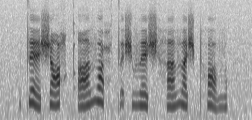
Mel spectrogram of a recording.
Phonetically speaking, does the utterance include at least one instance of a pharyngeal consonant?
yes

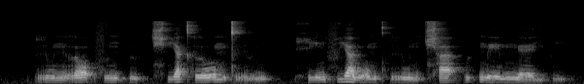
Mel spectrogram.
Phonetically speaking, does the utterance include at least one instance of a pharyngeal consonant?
no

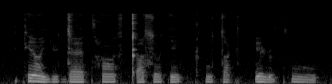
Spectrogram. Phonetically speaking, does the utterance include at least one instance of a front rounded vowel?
yes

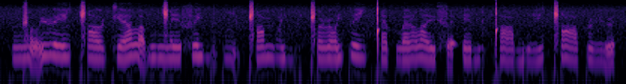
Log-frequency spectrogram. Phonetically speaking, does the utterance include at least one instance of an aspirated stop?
no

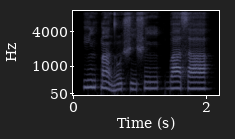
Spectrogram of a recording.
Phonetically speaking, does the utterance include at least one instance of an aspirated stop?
no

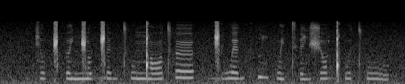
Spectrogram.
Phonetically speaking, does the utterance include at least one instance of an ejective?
yes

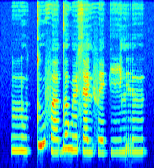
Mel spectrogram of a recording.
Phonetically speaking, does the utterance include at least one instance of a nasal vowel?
no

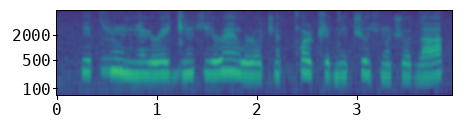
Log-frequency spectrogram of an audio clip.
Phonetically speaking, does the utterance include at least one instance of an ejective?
no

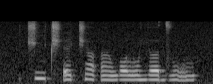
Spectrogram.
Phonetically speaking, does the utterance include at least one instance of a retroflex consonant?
no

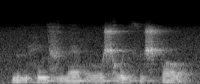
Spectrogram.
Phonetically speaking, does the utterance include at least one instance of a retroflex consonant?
yes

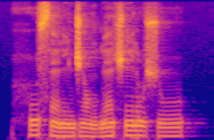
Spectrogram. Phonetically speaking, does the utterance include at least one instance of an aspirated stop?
no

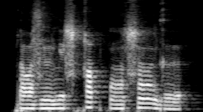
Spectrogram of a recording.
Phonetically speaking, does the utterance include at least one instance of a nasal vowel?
yes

